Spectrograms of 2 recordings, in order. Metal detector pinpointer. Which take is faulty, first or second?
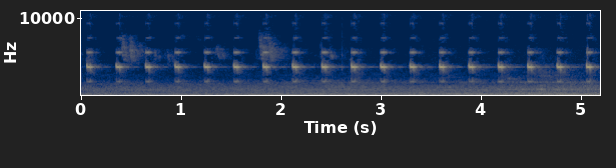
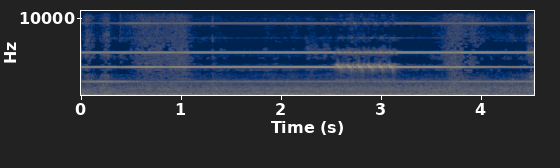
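second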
